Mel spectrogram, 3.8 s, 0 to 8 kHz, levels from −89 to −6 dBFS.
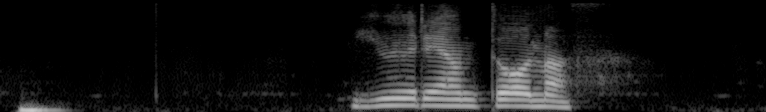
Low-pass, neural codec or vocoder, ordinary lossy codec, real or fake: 7.2 kHz; codec, 16 kHz, 1 kbps, X-Codec, HuBERT features, trained on general audio; none; fake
